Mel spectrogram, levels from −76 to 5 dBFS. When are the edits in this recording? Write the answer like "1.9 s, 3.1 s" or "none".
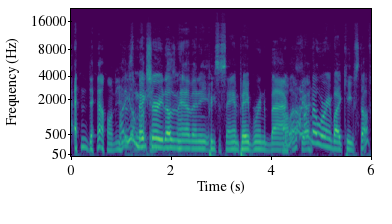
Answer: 2.7 s, 4.3 s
